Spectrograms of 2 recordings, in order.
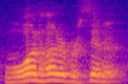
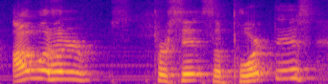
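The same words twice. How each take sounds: First: Said in the usual way. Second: "one hundred" lifted high, "percent support this" slowed; emphatic repeat. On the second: Shown as a demonstration.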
